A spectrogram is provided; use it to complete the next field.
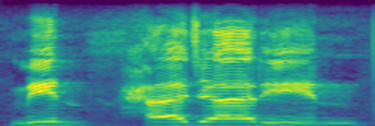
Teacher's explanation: اب زبان کی نوک ٹکا کے لگے گی اور غنہ بالکل نہیں ہوگا. تھوڑی سی ناک میں آواز جائے گی جو غنہ نہیں ہوتا ہے.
